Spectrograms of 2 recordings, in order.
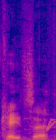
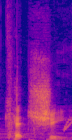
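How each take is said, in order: First: The name sounds like 'Kate Sith', ending in 'th'. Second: The name sounds like 'ketchy', ending in 'ee'. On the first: The speaker calls it wrong. "I thought it was pronounced Kate Sith, but that's not correct" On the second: The speaker calls it right. "the name is pronounced Ketshi"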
